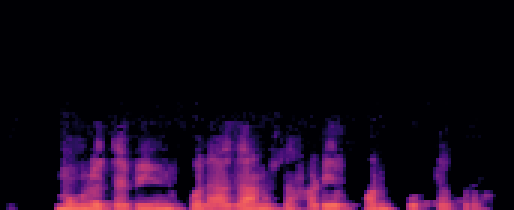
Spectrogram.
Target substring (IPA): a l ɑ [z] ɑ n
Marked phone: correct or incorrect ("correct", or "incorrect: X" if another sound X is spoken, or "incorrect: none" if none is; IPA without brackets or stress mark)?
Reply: correct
